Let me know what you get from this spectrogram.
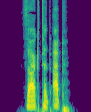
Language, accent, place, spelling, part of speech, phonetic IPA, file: German, Germany, Berlin, sagtet ab, verb, [ˌzaːktət ˈap], De-sagtet ab.ogg
- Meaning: inflection of absagen: 1. second-person plural preterite 2. second-person plural subjunctive II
